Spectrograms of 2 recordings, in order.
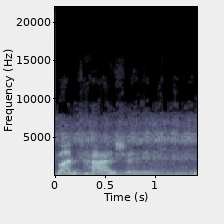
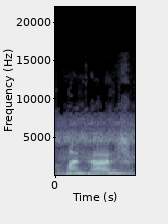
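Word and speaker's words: Plantaže: We are back from our visit at the Plantaze Winery, and we learned that it's actually pronounced Plantaze, not Plantage.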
